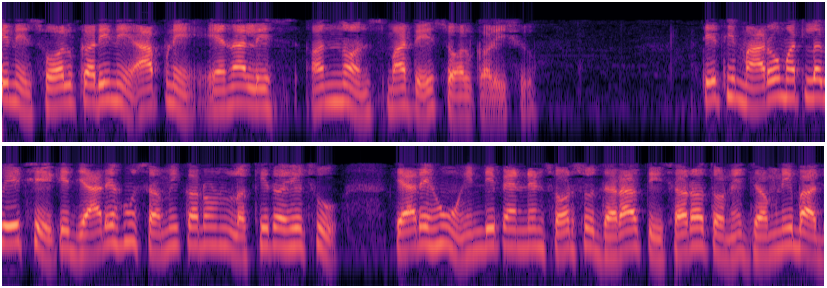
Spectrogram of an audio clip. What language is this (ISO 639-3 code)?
guj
